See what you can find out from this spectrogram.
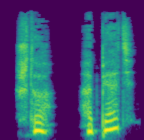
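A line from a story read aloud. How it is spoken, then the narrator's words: Whispered. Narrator (Russian): прошептала она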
